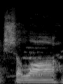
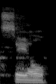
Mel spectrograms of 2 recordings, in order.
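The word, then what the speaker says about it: Šalé: I got to get used to pronouncing his last name like Shalaw, not Sale.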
